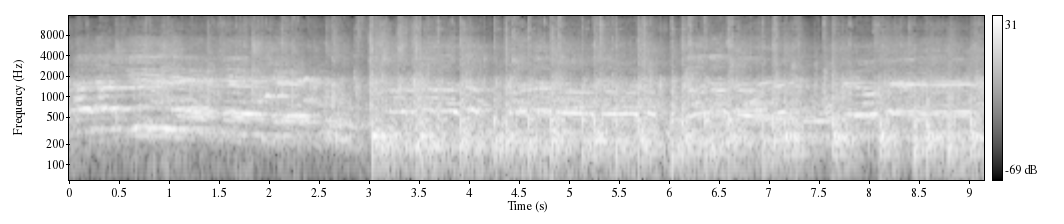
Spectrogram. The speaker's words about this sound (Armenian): Ոգևորող կոչեր, շնորհավորանքներ, երկ, թմբուկ, ֆուտբոլի երկրպագուներն այսօր ուրախ տրամադրություն էին բերել Զվարթնոց օդանավակայան։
